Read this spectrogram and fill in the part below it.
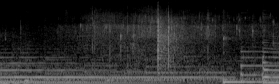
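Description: Mustard seeds spluttering in hot oil for an Andhra-style ginger chutney tempering, with a close, continuous sizzle and a few sharp pops, over a sustained humming tone.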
